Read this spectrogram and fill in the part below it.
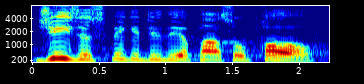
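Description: A male preacher giving a loud sermon, asking the crowd "Amen?" again and again, repeating and stumbling over words as he builds to shouting, heard in a church with long reverb and faint music behind. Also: high voice, moderate pace.

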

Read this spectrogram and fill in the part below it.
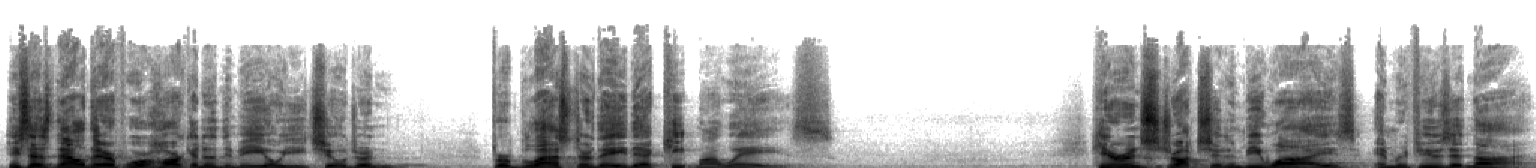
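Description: A middle-aged man preaching a sermon in a church, reading scripture and rising into fervent shouts. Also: sits high, measured pace, creaky. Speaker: pastor. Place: church sanctuary. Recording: long church hall reverb.

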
